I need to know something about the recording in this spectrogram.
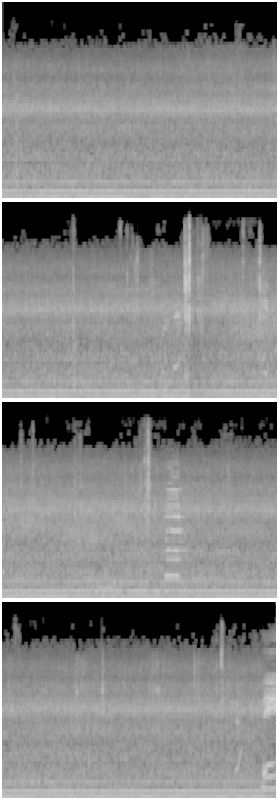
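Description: Car engine idling, a steady low hum heard from inside the cabin. A couple of sharp clicks come midway, and a short beep about eleven seconds in.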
